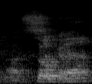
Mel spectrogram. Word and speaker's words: Sokka: oh, how they pronounce Sokka? Soka.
